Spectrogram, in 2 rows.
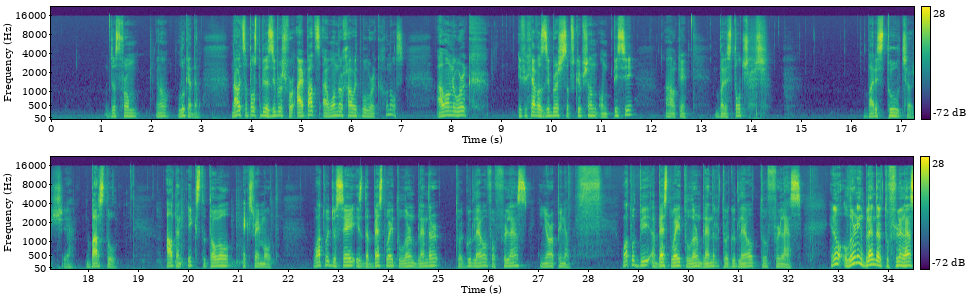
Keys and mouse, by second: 34.3-34.5 ctrl+alt+middle drag.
